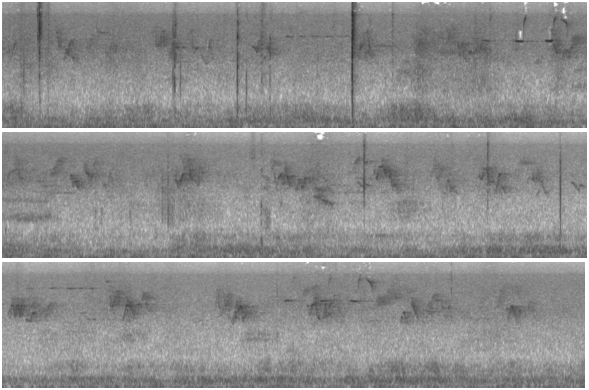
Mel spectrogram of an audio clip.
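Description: Songbirds chirping in the woods, short calls scattered all through, over a steady low rumble. A few sharp clicks come in the first five seconds, one of them loud.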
